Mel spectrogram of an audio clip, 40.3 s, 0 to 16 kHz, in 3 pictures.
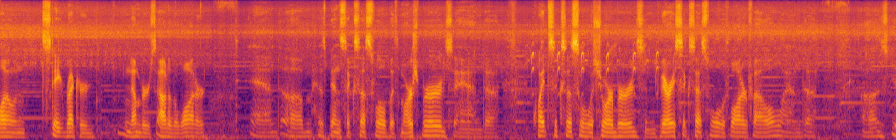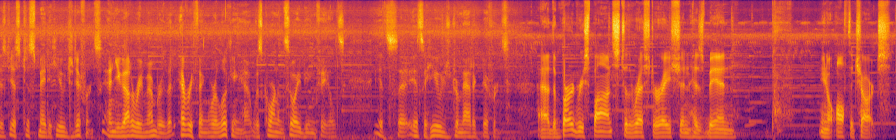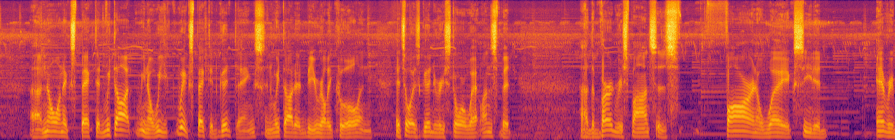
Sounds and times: Speech: 0.0 - 3.1, 3.8 - 12.3, 13.0 - 24.5, 25.8 - 26.8, 27.4 - 34.6, 35.6 - 37.2, 37.8 - 39.3, 40.0 - 40.3
Music: 0.0 - 40.3.

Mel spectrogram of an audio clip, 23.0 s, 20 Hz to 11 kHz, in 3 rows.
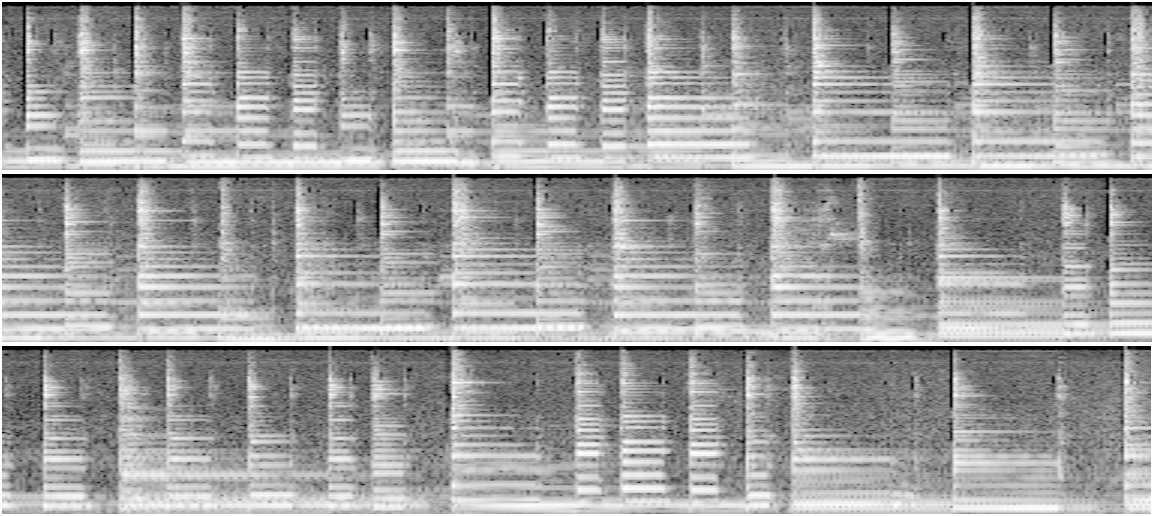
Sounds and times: Electric guitar: 0.0 - 22.9.

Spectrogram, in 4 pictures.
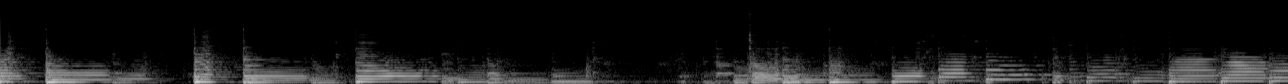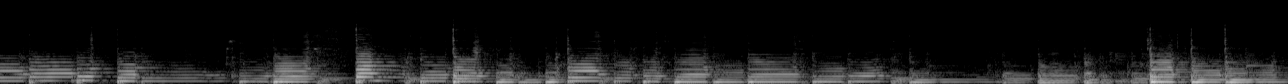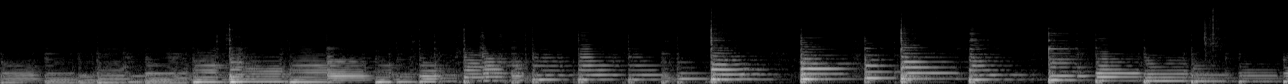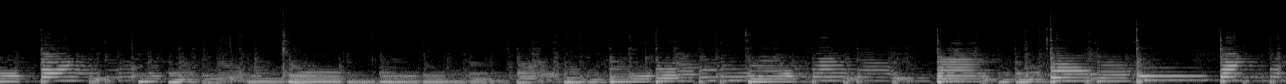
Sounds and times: Cello: 0.0 - 51.5
Double bass: 0.0 - 51.5
Pizzicato: 0.0 - 51.5.

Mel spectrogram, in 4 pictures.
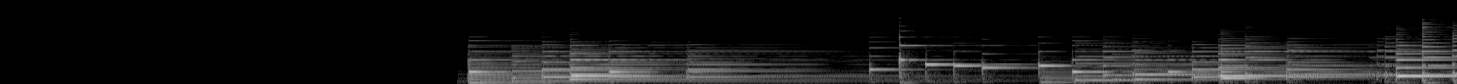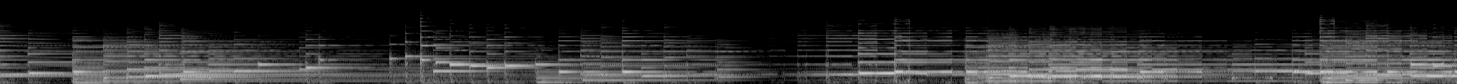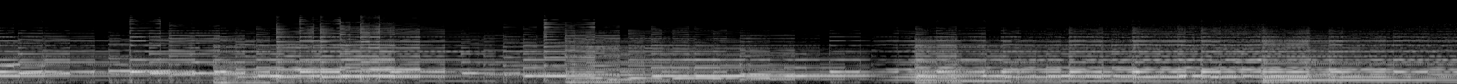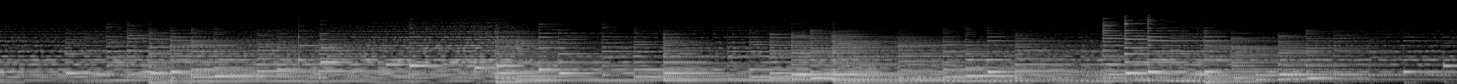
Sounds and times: Music: 4.6 - 58.2.

